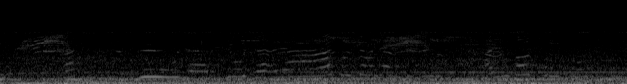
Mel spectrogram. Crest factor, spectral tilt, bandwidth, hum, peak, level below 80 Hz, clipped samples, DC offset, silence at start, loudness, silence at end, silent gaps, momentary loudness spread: 12 dB; -6.5 dB/octave; 16 kHz; none; -30 dBFS; -48 dBFS; under 0.1%; under 0.1%; 0 s; -47 LUFS; 0 s; none; 3 LU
